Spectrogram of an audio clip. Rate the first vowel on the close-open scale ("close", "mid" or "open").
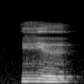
close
